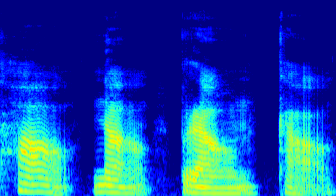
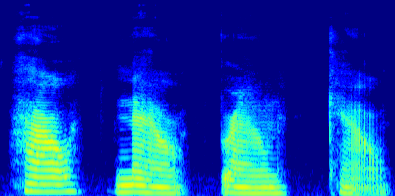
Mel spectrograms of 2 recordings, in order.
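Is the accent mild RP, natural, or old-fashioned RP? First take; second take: old-fashioned RP; natural. First: It is said in an old-fashioned RP accent. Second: It is said in the speaker's natural accent.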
